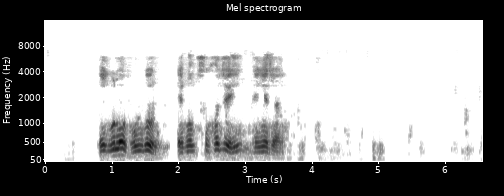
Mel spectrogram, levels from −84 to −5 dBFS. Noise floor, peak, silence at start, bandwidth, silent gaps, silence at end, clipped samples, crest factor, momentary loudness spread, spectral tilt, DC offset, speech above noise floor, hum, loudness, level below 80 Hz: -59 dBFS; -6 dBFS; 0.8 s; 6.8 kHz; 1.89-1.99 s; 2.95 s; under 0.1%; 20 dB; 12 LU; -3.5 dB/octave; under 0.1%; 38 dB; none; -22 LUFS; -66 dBFS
